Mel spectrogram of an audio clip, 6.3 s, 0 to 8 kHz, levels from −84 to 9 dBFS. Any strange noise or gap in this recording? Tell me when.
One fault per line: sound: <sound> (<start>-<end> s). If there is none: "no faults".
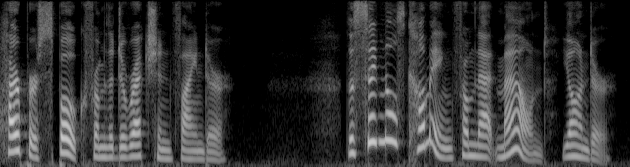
no faults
